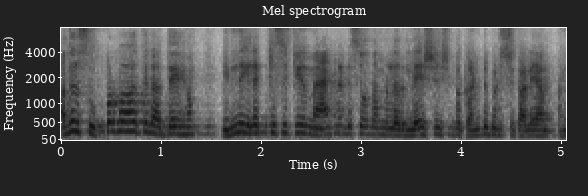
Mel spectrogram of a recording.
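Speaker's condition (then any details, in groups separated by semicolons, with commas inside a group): No condition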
